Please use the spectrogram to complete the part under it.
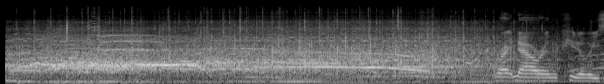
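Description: A large crowd cheers and screams in an echoing hall.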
